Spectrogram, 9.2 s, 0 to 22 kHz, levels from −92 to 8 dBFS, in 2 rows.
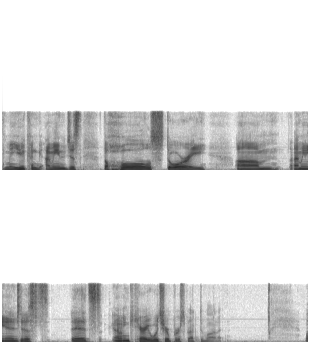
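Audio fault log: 4.34–6.72 s, repeated packet loss (robotic sound): between "the whole story um" and "what's your perspective on", 23 short gaps, the longest 41 ms, are patched by stretching the preceding audio. Roughly a fifth of the span is concealed, giving choppy speech with pieces missing.
8.56–9.05 s, jitter buffer speed-up: the receiver repeatedly drops short pitch-period slices, about 40 ms in total, to shrink excess buffered delay. Speech runs about 7% faster at unchanged pitch, so the closing phrase sounds slightly hurried.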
